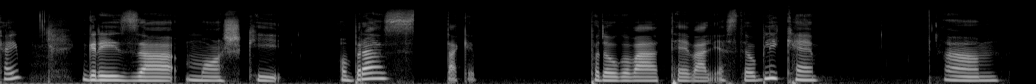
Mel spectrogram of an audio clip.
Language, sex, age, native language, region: Slovenian, female, 18-29, Slovenian, Gorenjska region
